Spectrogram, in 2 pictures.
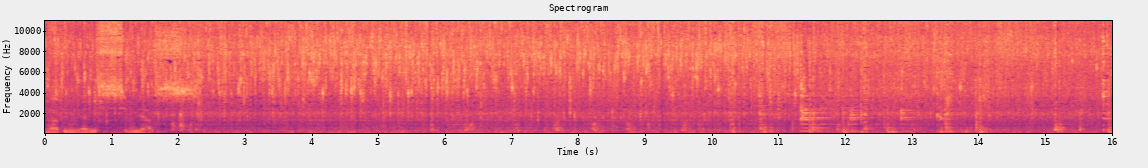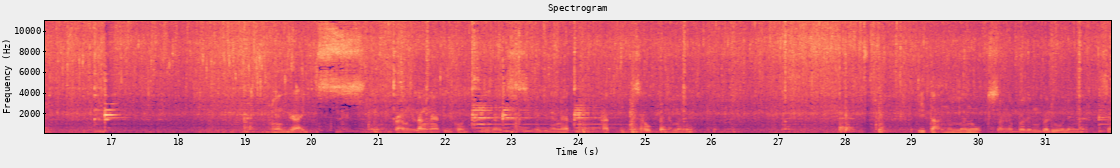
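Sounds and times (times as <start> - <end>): food sizzling in hot oil: 0.0 - 32.0
metal spoon scraping pot: 5.7 - 14.3, 31.7 - 32.0.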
